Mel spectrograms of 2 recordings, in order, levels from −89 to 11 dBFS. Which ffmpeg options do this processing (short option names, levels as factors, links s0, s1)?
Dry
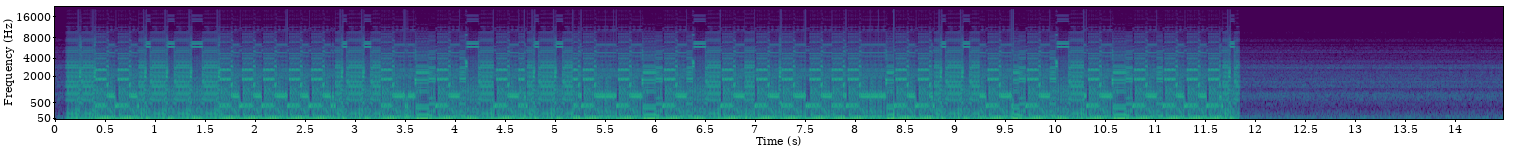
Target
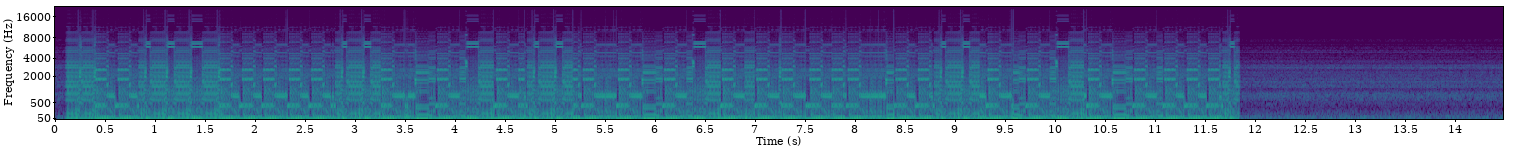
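-af "alimiter=limit=0.126:level=0:latency=1:release=495,volume=0.708"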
